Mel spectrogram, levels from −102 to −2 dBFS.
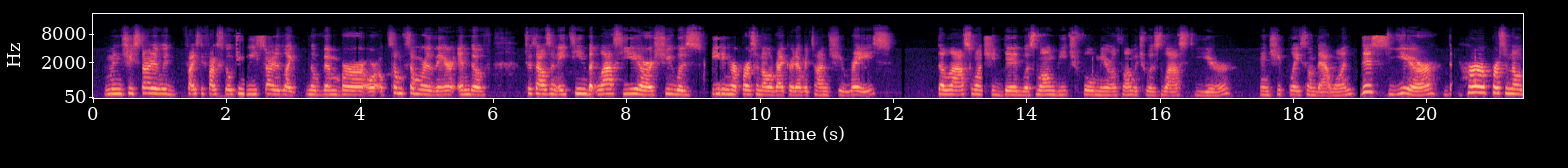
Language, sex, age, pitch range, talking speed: English, female, 30-49, 185-235 Hz, 160 wpm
